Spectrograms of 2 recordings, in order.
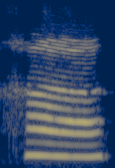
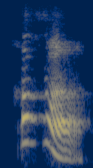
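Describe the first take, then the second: First: It sounds flat and deflated. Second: It sounds lively and excited. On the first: "One is a little bit like" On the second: "more excitement"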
